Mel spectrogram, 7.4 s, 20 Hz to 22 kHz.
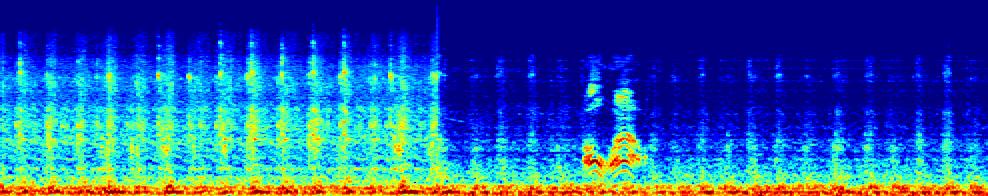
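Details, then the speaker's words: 7.3 Powerstroke diesel, tuned, cold start with a little less timing: sharp, regular popping knock over a deep rumbling idle, then settles; sounds like spark knock though diesels don't spark knock. Cold start knock, cause not confirmed. "that's right this here with a little less uh timing in that cold start it's really popping today that sounds like a sparknot well I mean these don't spark not"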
